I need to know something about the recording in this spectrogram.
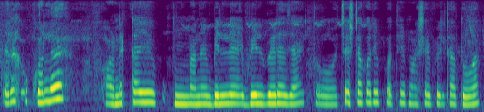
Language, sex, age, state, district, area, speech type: Bengali, female, 30-45, West Bengal, Cooch Behar, urban, spontaneous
